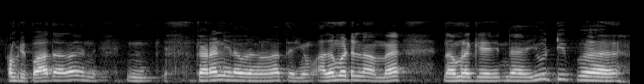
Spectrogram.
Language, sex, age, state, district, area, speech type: Tamil, male, 18-30, Tamil Nadu, Sivaganga, rural, spontaneous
